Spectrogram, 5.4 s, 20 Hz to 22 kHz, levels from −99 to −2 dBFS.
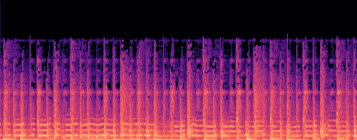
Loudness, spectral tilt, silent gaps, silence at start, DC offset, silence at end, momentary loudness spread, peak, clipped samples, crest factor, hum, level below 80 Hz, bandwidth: -17 LUFS; -4 dB/octave; none; 0 s; under 0.1%; 0 s; 2 LU; -4 dBFS; under 0.1%; 14 dB; none; -32 dBFS; 16.5 kHz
